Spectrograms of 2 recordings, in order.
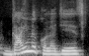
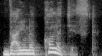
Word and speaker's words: gynecologist: 19 weeks okay so look at the correct pronunciation not gynecologist it should be gynecologist gynecologist we tend to stress the first syllable and we say gynecologist it's not that much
